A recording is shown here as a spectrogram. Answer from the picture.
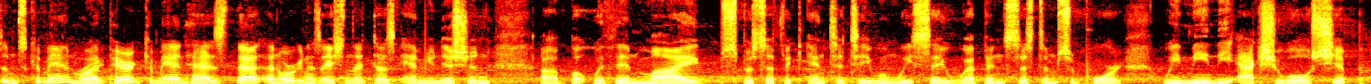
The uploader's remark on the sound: At the Sea Air Space conference this week, the Federal Drive caught up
